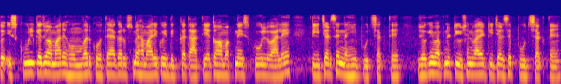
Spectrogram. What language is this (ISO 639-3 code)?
urd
